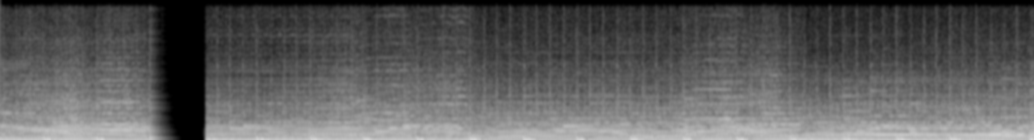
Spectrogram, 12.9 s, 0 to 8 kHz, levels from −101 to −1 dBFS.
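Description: At 1.88 s the sound smears into a buzzy, fading hiss that dies away to about 0.4 s of silence, and at 2.58 s the audio picks up again with a piece missing. This is likely a long network dropout: roughly 0.7 s of packets never arrived, so the receiver stretched the last sound it had to cover the gap until it ran out, and that stretch is lost for good. The band stops at 8 kHz, which fits a G.722 call codec.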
